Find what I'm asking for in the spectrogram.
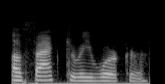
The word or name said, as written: worker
